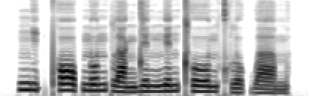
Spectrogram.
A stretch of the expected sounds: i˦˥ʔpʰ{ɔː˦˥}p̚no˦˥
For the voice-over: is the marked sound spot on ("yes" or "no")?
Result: yes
